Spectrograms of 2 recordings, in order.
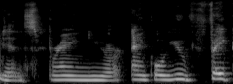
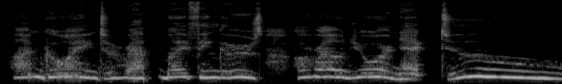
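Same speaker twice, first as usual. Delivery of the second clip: high, eerie ghost wail, stretched too long; 6 semitones higher than usual. Reading a story: a girl pretending to be a ghost tries to scare someone, spooky howling ghost voice. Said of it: "she howled in her spooky voice".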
